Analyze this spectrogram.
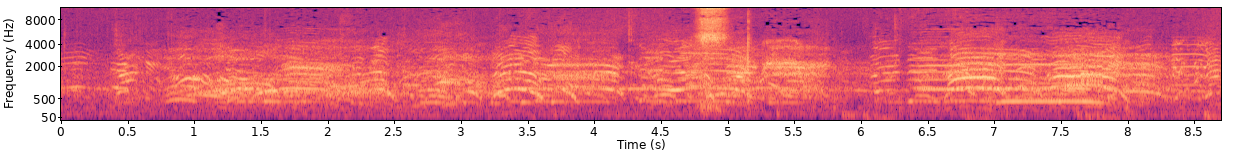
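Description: A crowd cheers and shouts from the stands.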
